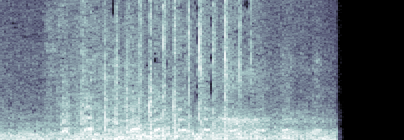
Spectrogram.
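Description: Pigeons, with a rapid fluttering starting shortly in; the sound cuts off abruptly near the end.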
